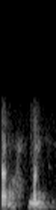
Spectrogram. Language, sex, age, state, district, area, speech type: Malayalam, male, 60+, Kerala, Alappuzha, rural, conversation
